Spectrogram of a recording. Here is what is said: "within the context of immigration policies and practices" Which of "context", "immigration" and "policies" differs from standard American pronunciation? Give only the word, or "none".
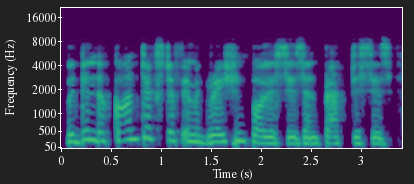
none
